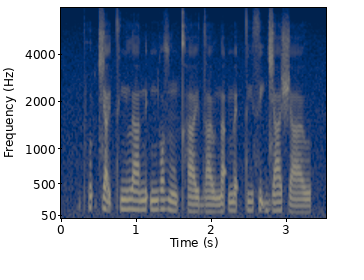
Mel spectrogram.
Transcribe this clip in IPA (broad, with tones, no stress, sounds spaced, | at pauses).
pʰ ʊ˦ ʔ t͡ɕ a̰˦˨ ɪ̯ tʰ ĩ˦ l ä˦ n ɪ˦ ʔ ɲ ɔ˦ z ũ˨ kʰ a˨ ɪ̯ d a˨ ʊ̯ n ä˦ ʔ m ɛ˦ ʔ t i˦ sʰ ḭ˦˨ d͡ʑ ä˦ ʃ a˨ ʊ̯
